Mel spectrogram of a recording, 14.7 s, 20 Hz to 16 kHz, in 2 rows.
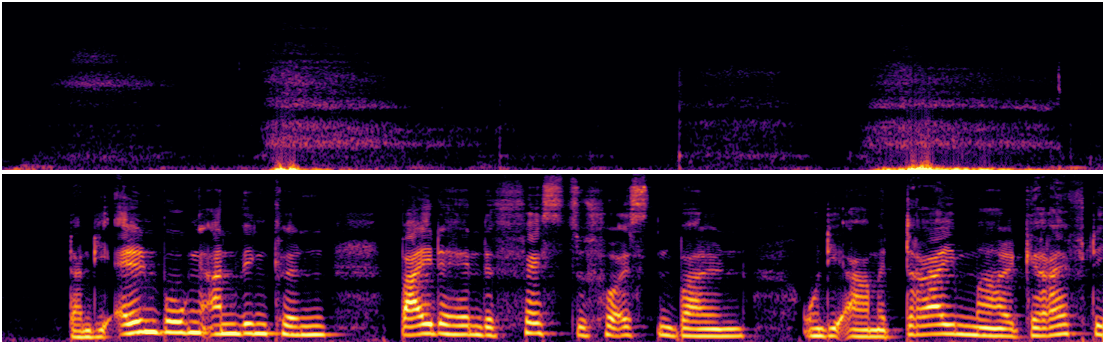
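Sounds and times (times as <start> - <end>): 
deep breathing in and out during a guided relaxation exercise: 0.2 - 3.4, 4.5 - 7.2
speech: 7.8 - 14.6.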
